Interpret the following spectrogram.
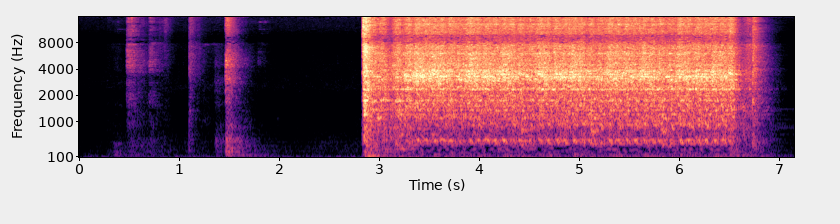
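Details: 1928 Ford Model A rat rod, oil pump primed, number one plug pulled and gapped about 0.030 in to check spark: starter spins the engine about four seconds at a steady, even rhythm with no binding; healthy cranking.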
